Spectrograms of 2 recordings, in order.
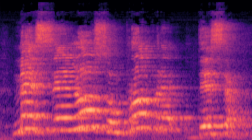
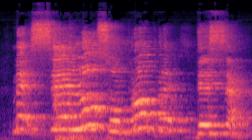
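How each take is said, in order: The two takes are said the same way.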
